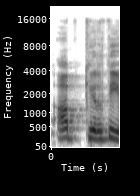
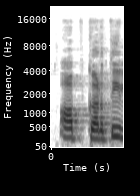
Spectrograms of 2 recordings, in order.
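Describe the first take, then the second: First: अपकीर्ति said with a long kee, apkeerti; correct form. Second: अपकर्ती said with a short a in the middle, apkarti; wrong form read out. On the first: Teacher gives students the correct spelling, with a long kee. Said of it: "होता है". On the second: Teacher reads the misspelt word aloud for students, short kar. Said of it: "लिखा है". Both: Shown as a demonstration.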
